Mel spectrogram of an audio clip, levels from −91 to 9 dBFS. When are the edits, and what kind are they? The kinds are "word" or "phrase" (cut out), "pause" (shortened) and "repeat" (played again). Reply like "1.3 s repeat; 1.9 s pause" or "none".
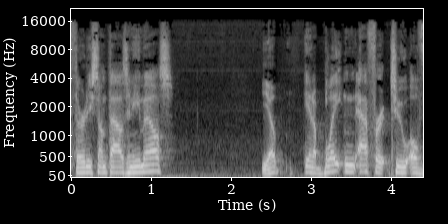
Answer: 2.8 s pause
